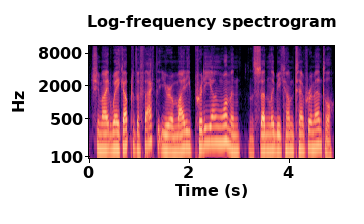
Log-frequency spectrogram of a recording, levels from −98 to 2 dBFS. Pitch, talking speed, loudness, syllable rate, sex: 135 Hz, 220 wpm, -17 LUFS, 6.4 syllables/s, male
